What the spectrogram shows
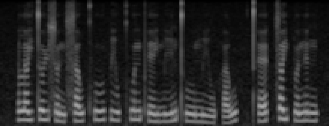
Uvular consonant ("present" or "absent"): absent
